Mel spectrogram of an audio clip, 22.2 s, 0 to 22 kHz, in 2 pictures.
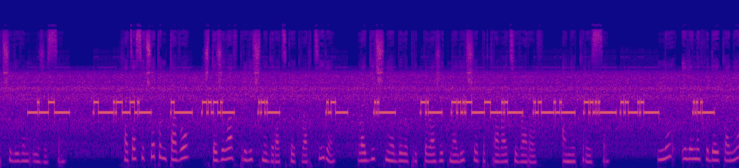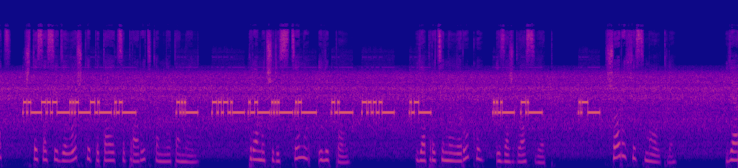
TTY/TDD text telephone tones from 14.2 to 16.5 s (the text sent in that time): NUYBP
